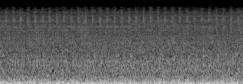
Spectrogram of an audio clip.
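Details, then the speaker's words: Toyota 4Runner at its first start. A low, lumpy idle with an uneven beat drops a pulse now and then: rough idle with one cylinder skipping, cause suspected. "Feels good. Besides that one down cylinder. Well, skippy cylinder, I should say."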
